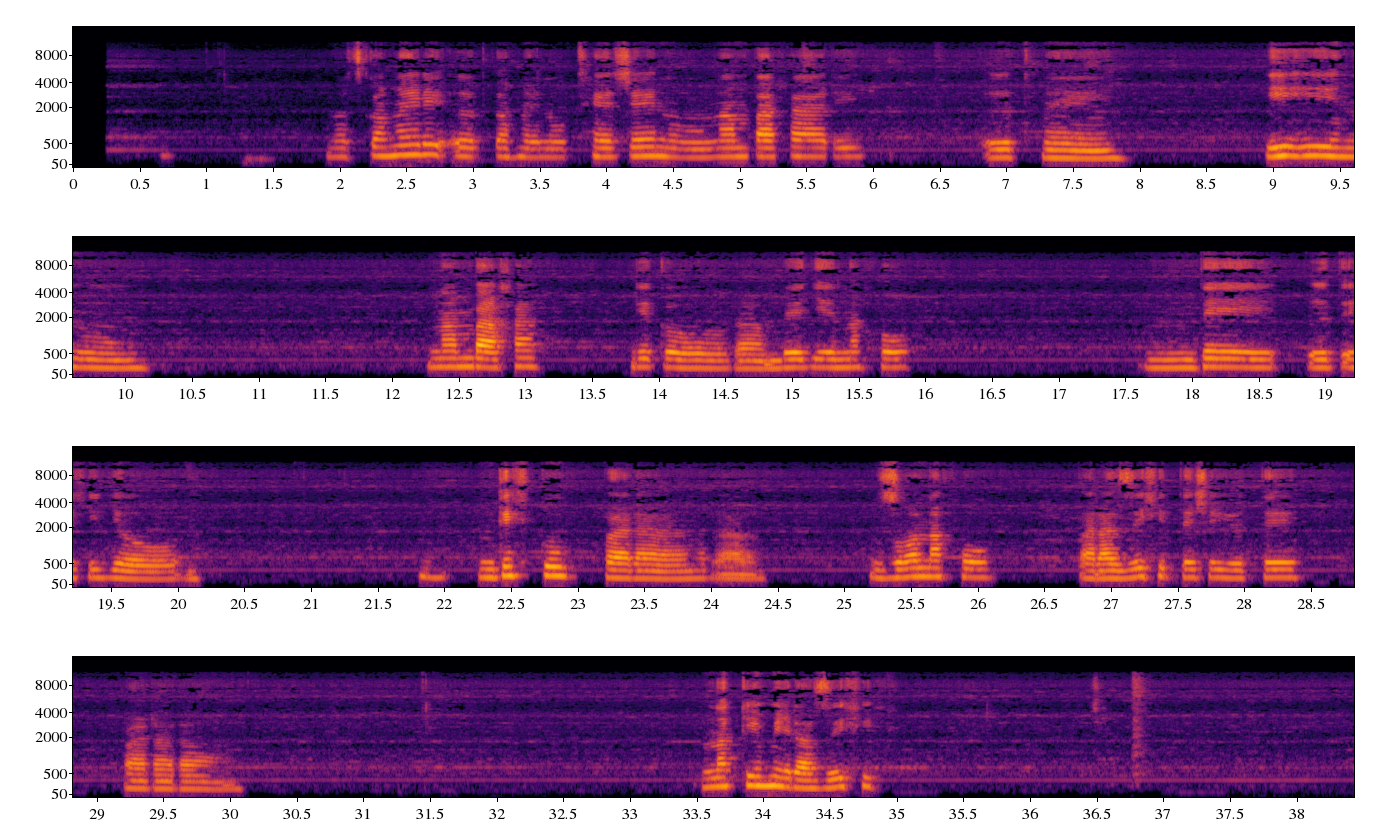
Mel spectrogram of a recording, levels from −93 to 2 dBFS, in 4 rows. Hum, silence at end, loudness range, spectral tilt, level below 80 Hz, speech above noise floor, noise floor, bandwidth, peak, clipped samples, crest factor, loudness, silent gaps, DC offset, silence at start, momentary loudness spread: none; 1.55 s; 7 LU; -4 dB/octave; -68 dBFS; 35 dB; -59 dBFS; 11.5 kHz; 0 dBFS; under 0.1%; 26 dB; -24 LUFS; none; under 0.1%; 0.65 s; 18 LU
